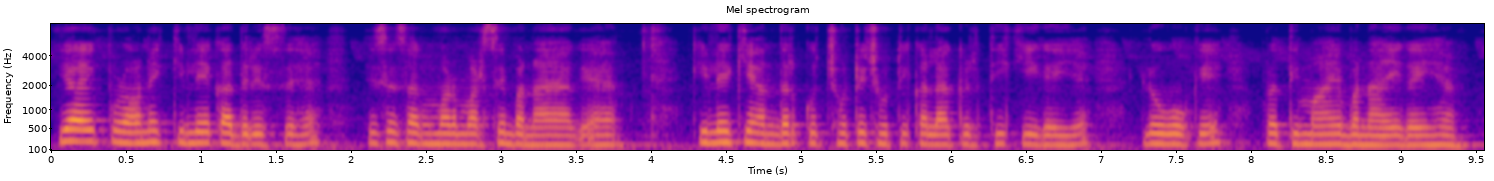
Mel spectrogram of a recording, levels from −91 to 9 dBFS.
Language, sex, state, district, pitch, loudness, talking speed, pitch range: Hindi, female, Maharashtra, Dhule, 190 Hz, -27 LUFS, 175 wpm, 175-200 Hz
